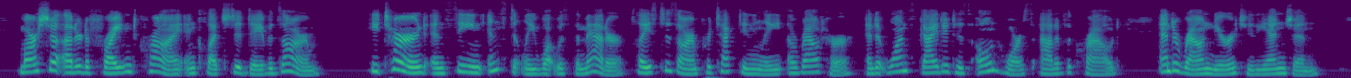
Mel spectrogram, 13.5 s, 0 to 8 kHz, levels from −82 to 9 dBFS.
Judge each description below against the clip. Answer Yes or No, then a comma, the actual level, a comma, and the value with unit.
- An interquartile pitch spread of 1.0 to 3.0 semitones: No, average, 5.1 semitones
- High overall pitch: Yes, high, 205 Hz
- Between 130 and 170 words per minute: No, average, 185 wpm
